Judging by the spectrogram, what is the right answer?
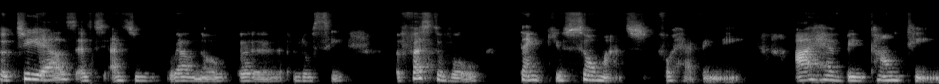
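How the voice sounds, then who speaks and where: Speaking at a fairly slow pace, a woman uses a medium-pitched voice with vocal fry. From Angola (Luanda). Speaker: executive assistant. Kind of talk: interview. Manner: halting, many repetitions.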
